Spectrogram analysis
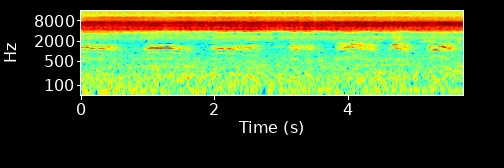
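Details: Cicada chorus on August 1 at a stream garden: a steady, shrill, high droning wall of sound. Short, mid-pitched, arching calls from another creature repeat beneath it about once a second.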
